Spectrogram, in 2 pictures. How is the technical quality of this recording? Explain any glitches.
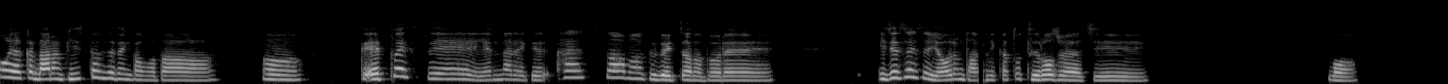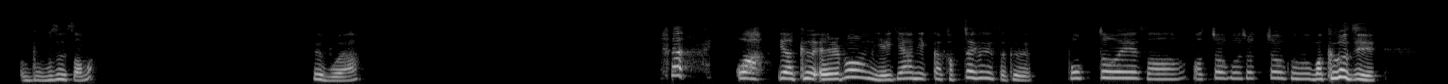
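There is one glitch in the recording, a short burst of damaged data in the compressed stream from 9.76 to 9.87 s. For about 0.11 s the encoded stream holds bytes that are lost, zeroed or overwritten. The decoder misreads or rejects those frames, loses synchronisation and searches for the next valid frame header before normal playback resumes. The result is a brief chirp, squawk, click or short hole cutting across the speech at that point.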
